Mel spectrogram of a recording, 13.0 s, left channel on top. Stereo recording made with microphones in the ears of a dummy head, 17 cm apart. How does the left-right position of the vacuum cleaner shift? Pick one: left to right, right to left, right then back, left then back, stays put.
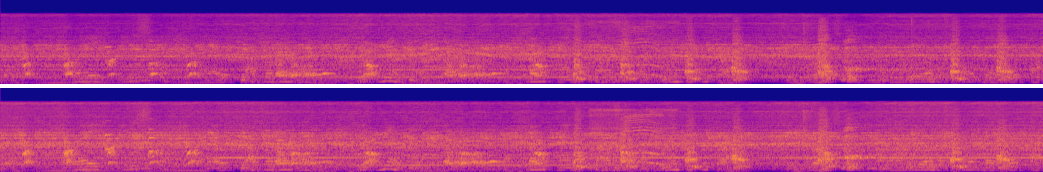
left then back.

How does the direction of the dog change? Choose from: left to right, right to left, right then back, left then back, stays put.
right to left.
